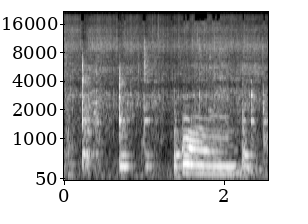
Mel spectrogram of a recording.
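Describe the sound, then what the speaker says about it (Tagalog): Pre-boiled meat frying and toasting in a pan, close sizzling with a few sharp clanks of a utensil and a brief metallic ringing tone from the cookware. "Natutoast na yung karne."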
